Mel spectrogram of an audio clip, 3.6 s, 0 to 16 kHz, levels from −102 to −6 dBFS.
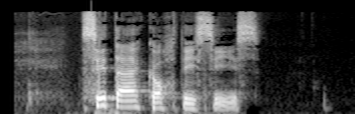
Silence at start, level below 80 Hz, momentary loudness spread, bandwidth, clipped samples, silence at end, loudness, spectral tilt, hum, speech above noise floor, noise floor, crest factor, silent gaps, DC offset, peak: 0.8 s; -54 dBFS; 10 LU; 11.5 kHz; under 0.1%; 1 s; -14 LUFS; -3 dB/octave; none; 64 dB; -78 dBFS; 16 dB; none; under 0.1%; 0 dBFS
